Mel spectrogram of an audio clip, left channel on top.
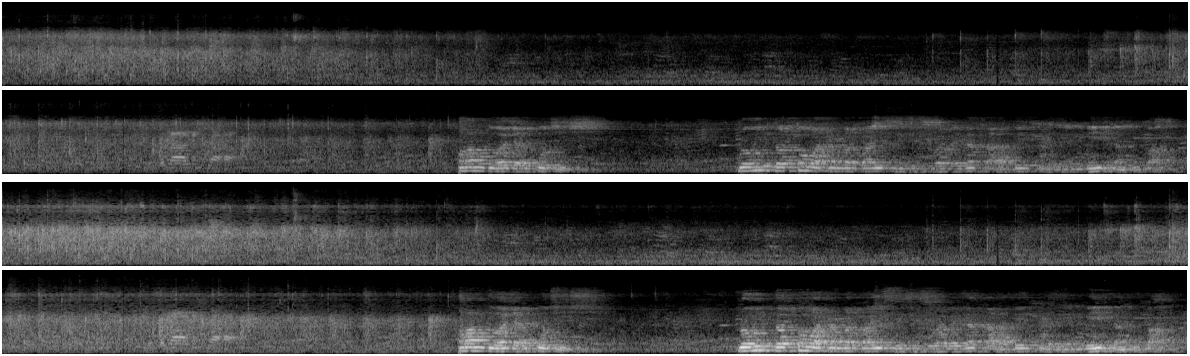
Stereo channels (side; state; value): left; quieter; 7.5 dB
